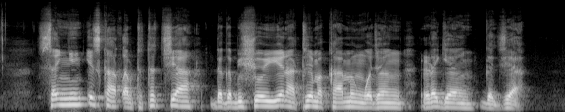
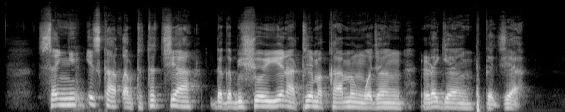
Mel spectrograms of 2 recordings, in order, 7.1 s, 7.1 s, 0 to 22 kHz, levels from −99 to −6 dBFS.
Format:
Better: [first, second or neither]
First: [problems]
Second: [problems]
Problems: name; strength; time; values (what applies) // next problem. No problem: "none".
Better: first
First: none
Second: noise reduction (neural mask model DeepFilterNet 3)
